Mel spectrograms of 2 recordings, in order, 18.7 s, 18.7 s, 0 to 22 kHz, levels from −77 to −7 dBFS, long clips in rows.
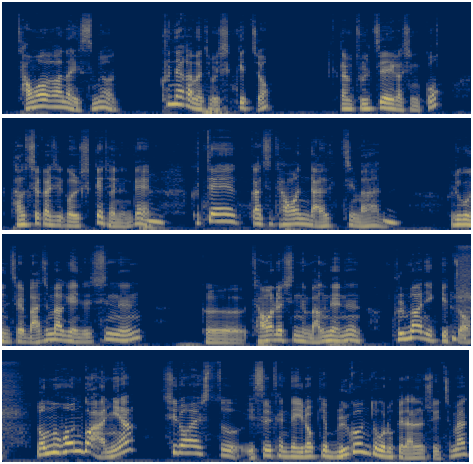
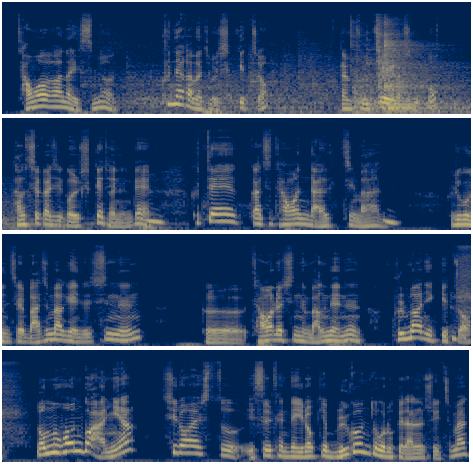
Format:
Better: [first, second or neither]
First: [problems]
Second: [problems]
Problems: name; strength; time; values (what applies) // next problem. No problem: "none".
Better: first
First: none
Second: door banging; loud; from 0.5 to 4.5 s; peak 3 dB above the speech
